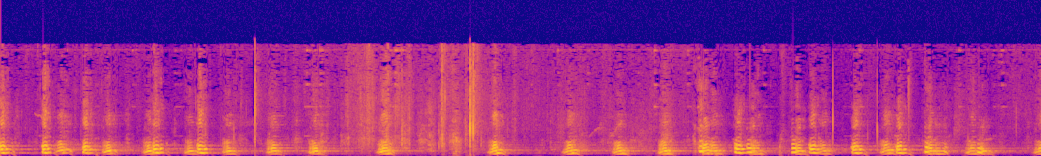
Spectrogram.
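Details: Walker hounds treeing, a dense, continuous stream of rapid ringing bawls from more than one dog, overlapping voices repeated more than twice per second with hardly any gaps.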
